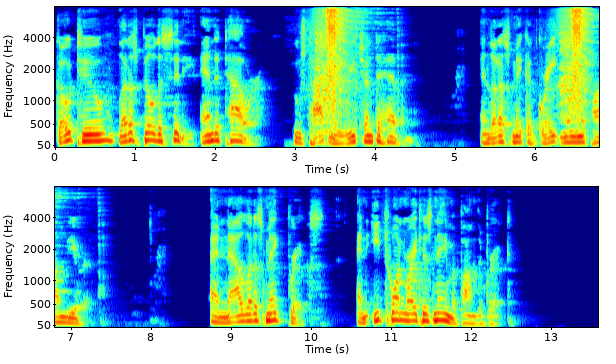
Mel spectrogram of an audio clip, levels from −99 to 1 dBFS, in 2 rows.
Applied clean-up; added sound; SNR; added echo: classical method WPE with log-MMSE.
